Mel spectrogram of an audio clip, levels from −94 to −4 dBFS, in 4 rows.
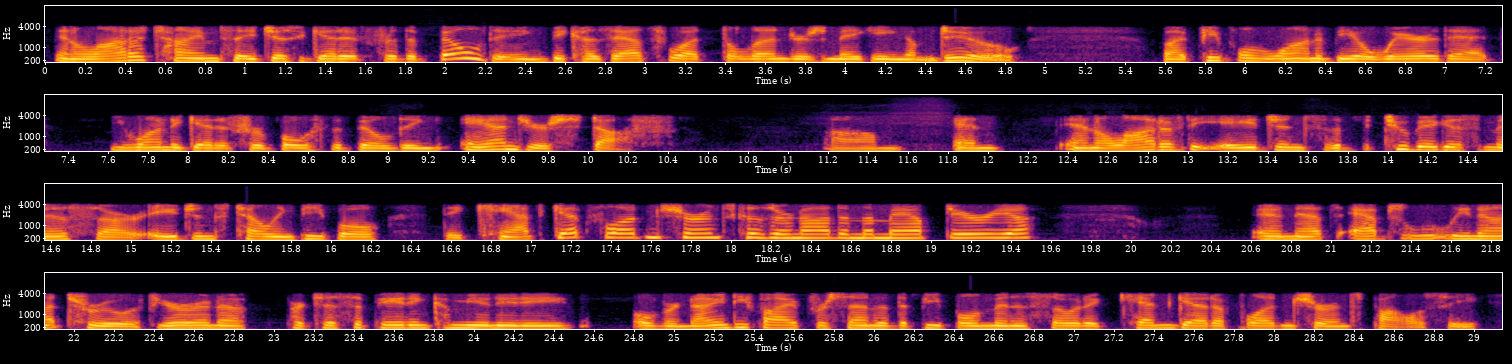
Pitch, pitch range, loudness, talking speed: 165 Hz, 155-180 Hz, -19 LUFS, 185 wpm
